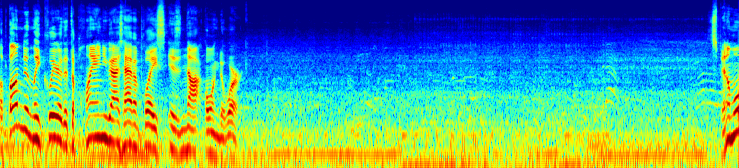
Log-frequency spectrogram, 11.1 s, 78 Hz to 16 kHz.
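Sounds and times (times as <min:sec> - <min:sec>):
truck engine running under throttle: 0:00.0 - 0:11.0.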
